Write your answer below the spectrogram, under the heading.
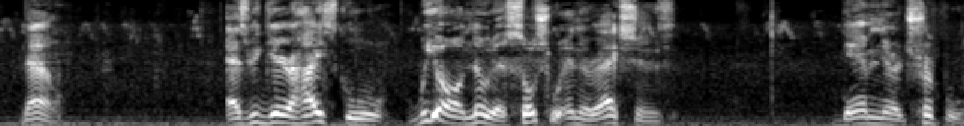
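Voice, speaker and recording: With an American accent, a man with fairly high pitch, a dark, mellow tone and vocal fry speaks at a moderate pace, using lively intonation and long, frequent pauses. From US, Philadelphia. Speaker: vlogger. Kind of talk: personal reflection monologue. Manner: animated.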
